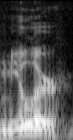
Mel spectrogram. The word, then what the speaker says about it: Mueller: Even the Mueller development's like that. It's supposed to be Miller. No, really? It's not. Yeah, I'm pretty sure Mueller's supposed to be pronounced Miller. Well, why would it be spelled M-U-E-L-L-E-R?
